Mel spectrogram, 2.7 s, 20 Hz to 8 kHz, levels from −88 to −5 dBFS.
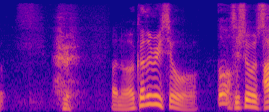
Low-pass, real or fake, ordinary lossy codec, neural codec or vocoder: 7.2 kHz; fake; none; codec, 16 kHz, 1 kbps, X-Codec, WavLM features, trained on Multilingual LibriSpeech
